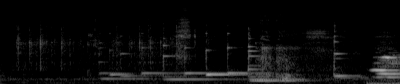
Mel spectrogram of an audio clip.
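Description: A ringtone chimes in short melodic notes.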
